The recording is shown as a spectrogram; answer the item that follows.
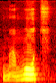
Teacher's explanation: Cuando yo la silabeo, digo mamuts, la última sílaba es tónica. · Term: palabra aguda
